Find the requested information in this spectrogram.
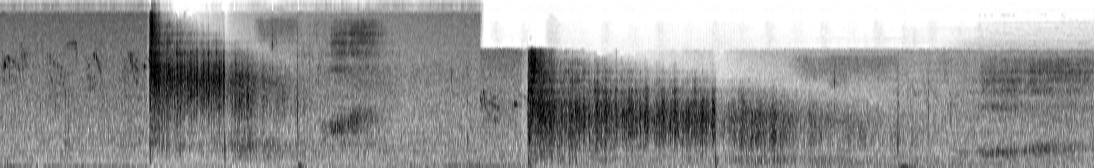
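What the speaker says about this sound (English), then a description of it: "I tightened my grip and squeezed the trigger. A sharp crack echoed." Rifle shots on a zebra hunt: two sharp, loud cracks a few seconds apart, each trailing into a long rolling echo over wind noise.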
